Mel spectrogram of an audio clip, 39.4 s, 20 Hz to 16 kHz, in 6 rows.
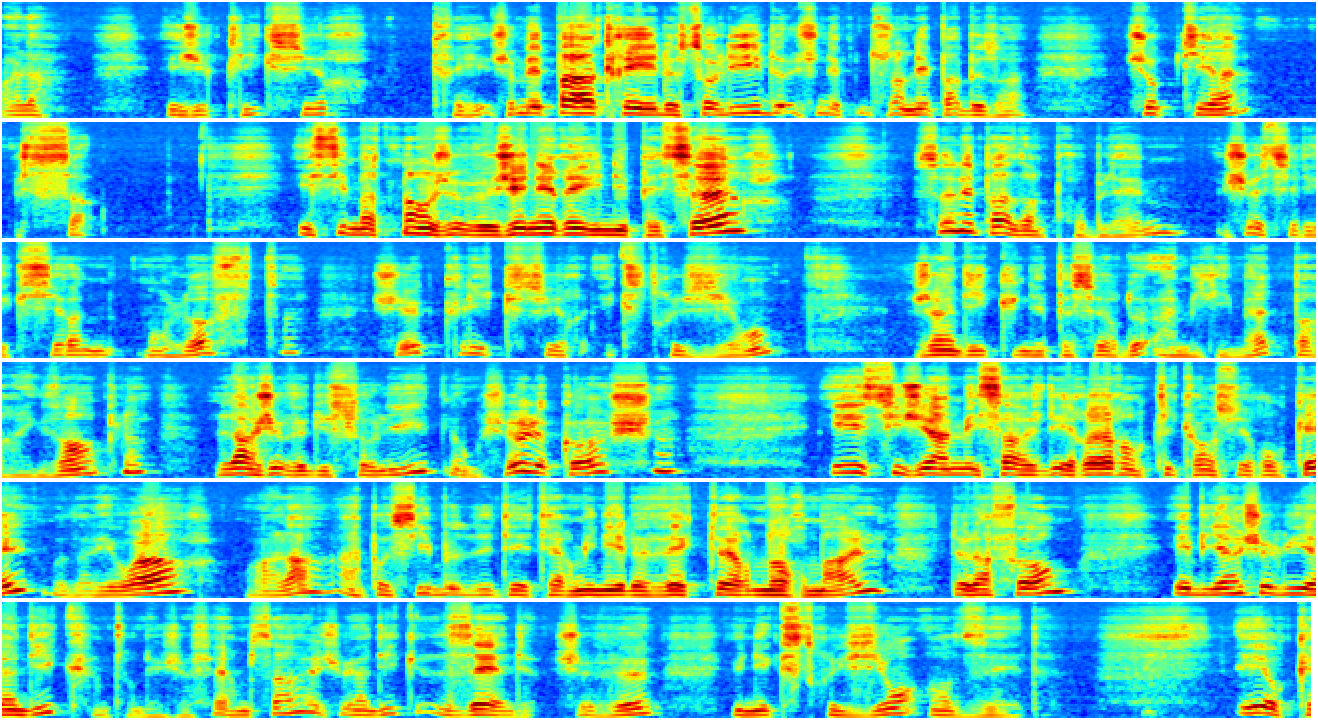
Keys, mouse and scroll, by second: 0.0 click, 4.2 click, 5.3-7.4 drag, 7.6 click, 8.3-11.2 drag, 12.2 click, 16.0 click, 18.4 KP_1, 20.3 click, 22.1 click, 23.2-24.0 drag, 26.9 click, 33.8 click, 35.0 click, 38.5 click.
